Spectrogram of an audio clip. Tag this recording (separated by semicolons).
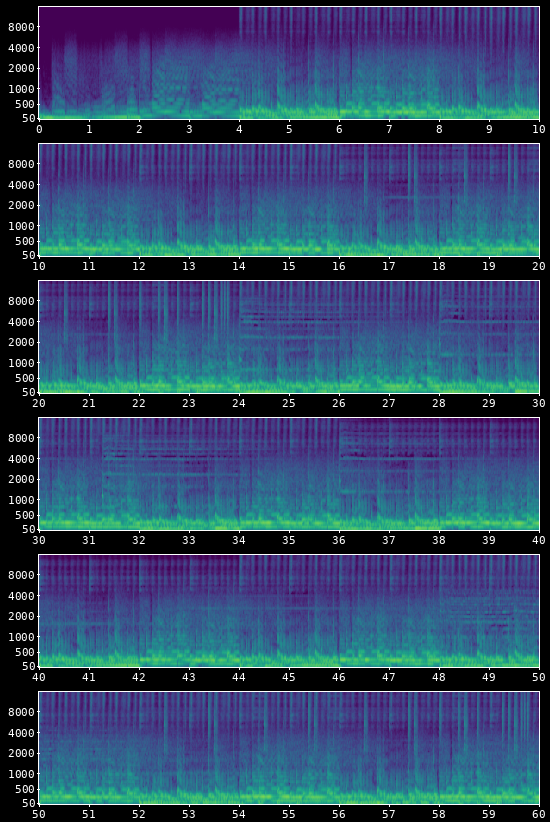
ambience; upbeat; synth; thriller; electro; ambient; electronic; sci-fi; backing-track; dark; drama; spooky; atmosphere; background-music; creepy; music; chilling; haunted; horror; funky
